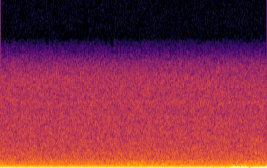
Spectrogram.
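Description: Steady electrical mains hum in the recording, a low drone made of several evenly spaced tones. Near the end a louder, irregular low rumble breaks in over it.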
